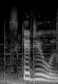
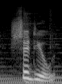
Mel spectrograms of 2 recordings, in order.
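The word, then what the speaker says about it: schedule: Take the word shed-yool for instance. Americans typically pronounce it as sked-yool, while the British pronounce it as shed-yool.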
